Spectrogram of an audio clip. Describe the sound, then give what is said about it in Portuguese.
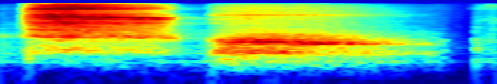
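A loud, exaggerated breath drawn in sharply, then pushed out in a long, breathy exhale, followed by a tiny catch at the end, as a speaker acts out deliberately worrying about breathing. “Você fica assim, eu preciso respirar agora.”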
